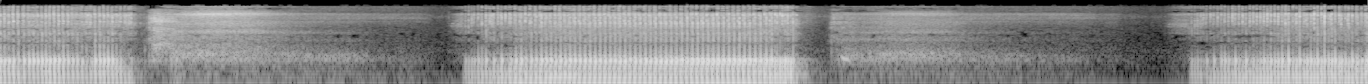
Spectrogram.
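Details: Sleeping animal's snoring: loud, rough snores with rattling inhalations and quieter exhalations, about three breath cycles heard.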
